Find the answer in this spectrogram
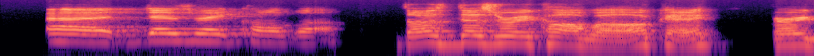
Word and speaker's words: Dezrae Caldwell: say your name for me so i don't pronounce it wrong uh desiree caldwell does desiree caldwell okay very good i wasn't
